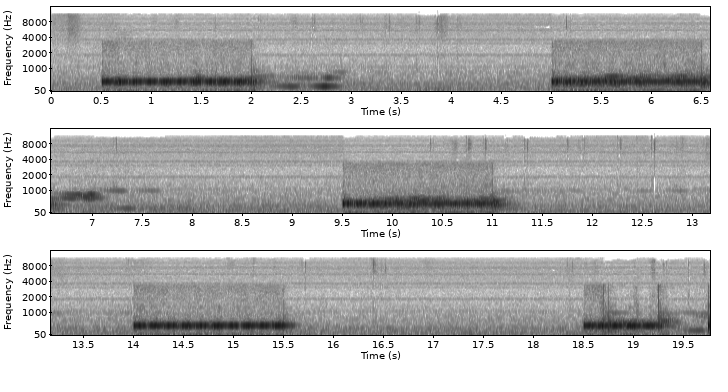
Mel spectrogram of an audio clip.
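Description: A phone line's ringback tone sounds alone as a call is placed from a broadcast studio: five steady, mid-pitched buzzing rings, each about a second and a half long, repeating at even intervals with quiet hiss between them.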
